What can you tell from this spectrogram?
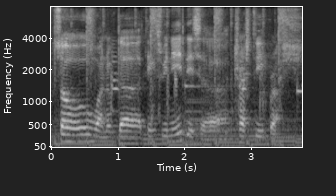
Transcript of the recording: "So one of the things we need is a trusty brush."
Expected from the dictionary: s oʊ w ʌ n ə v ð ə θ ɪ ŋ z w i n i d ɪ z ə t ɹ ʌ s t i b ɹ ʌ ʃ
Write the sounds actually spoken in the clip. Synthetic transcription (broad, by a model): s oʊ w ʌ n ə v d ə t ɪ ŋ s w i n i d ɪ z ə t ɹ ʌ s t i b ɹ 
